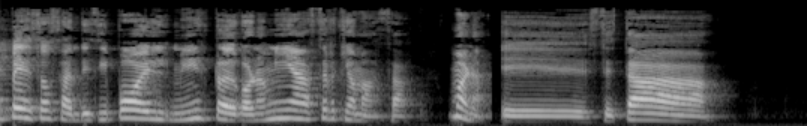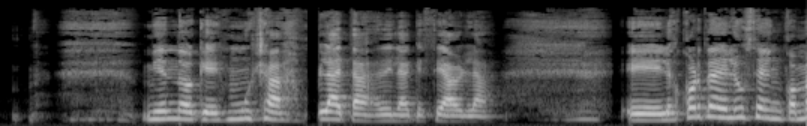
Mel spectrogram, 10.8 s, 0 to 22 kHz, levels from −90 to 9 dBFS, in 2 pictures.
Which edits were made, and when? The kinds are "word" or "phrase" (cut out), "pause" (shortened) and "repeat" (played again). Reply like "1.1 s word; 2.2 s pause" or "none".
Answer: 3.3 s pause; 7.4 s pause; 9.5 s pause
